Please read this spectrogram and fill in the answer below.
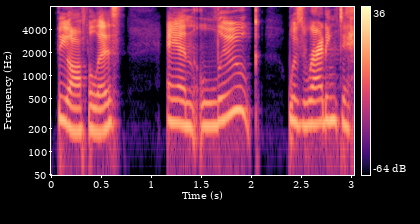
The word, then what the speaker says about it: Theophilus: And he was actually writing to one man named Theophilus. And I did say that correctly because, yes, I Googled to make sure I said that name correctly.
